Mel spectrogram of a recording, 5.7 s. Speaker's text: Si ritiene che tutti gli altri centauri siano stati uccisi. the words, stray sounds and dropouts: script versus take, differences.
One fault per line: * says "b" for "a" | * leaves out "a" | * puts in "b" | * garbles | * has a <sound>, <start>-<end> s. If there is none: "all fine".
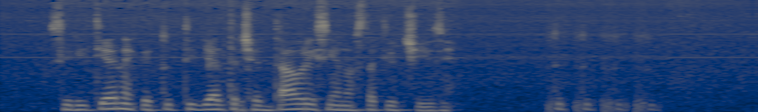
* has a laugh, 4.1-5.0 s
